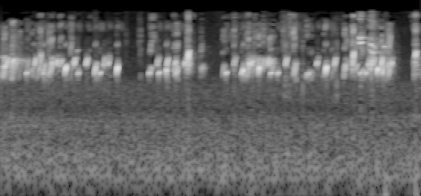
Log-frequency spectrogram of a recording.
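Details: European goldfinch song used to prompt goldfinches to sing and breed: short bursts of bright, liquid twitters and chips in quick phrases separated by brief gaps.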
